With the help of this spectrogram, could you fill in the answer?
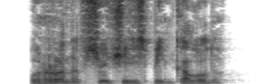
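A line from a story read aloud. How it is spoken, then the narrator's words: Grumble. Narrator (Russian): буркнул Джордж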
